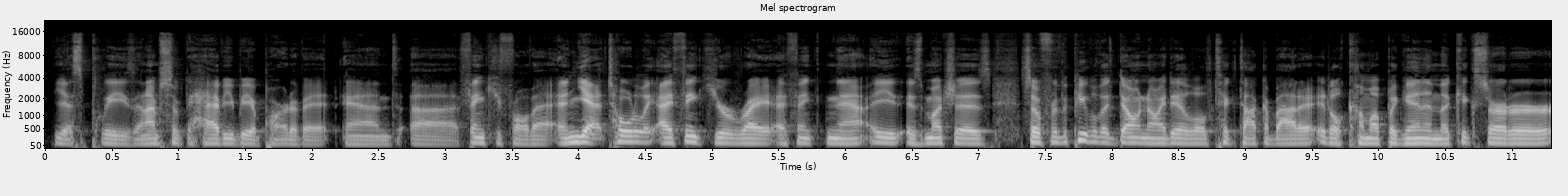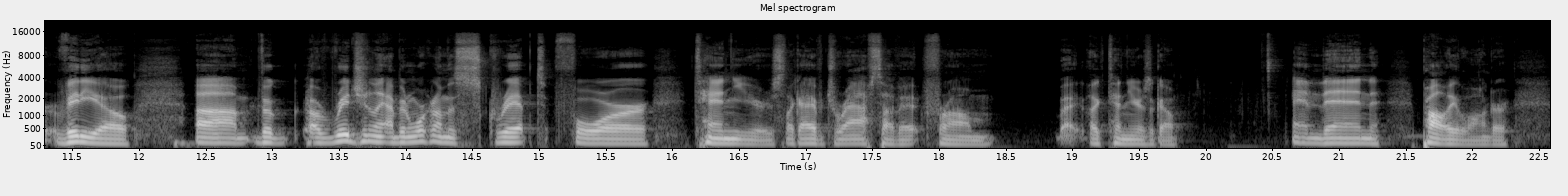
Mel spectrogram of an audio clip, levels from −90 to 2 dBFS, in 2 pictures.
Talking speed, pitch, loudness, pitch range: 220 wpm, 110 Hz, -25 LUFS, 100-120 Hz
